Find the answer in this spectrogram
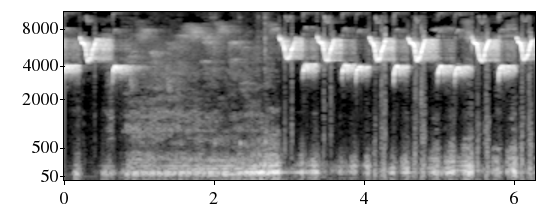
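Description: A kinoi gives a sharp, high two-part call, a quick dipping whistle then a lower note, repeated about twice a second over low thumping noises.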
